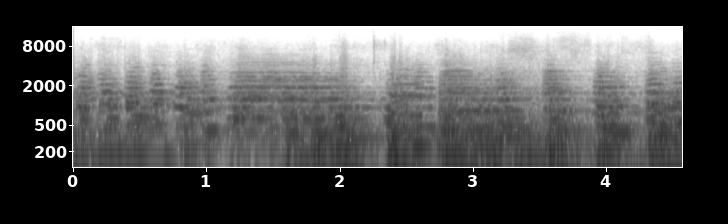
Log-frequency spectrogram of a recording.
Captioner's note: none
